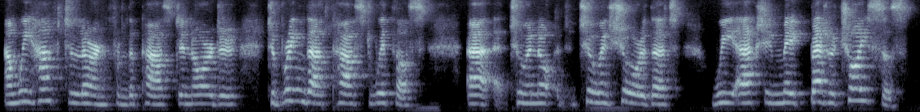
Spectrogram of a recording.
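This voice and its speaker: A woman's voice: fairly high pitch, sharp tone, poor audio. Irish woman hosting a video-call interview. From Ireland. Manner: thoughtful, halting, many restarts. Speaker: host.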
